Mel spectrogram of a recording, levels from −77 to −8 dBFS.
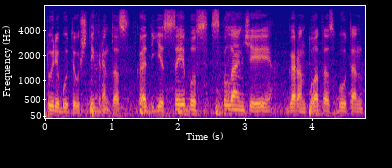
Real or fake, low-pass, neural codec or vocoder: fake; 7.2 kHz; vocoder, 44.1 kHz, 128 mel bands, Pupu-Vocoder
